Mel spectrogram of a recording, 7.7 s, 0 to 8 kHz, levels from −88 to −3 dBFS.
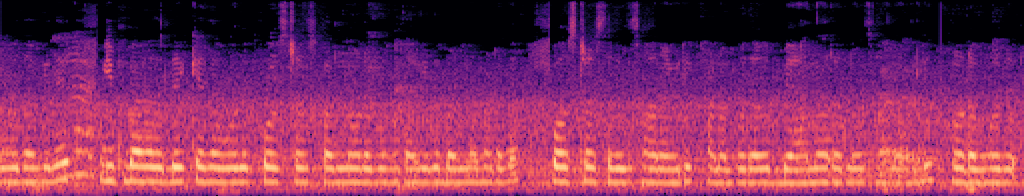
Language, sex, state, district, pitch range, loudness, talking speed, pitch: Kannada, female, Karnataka, Raichur, 210-220 Hz, -17 LUFS, 60 wpm, 215 Hz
